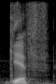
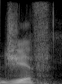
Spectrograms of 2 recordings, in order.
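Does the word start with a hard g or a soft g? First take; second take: hard g; soft g. First: It begins with a hard g sound. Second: It begins with a soft j sound. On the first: The speaker calls it right. "graphic g g g g GIF" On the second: The speaker calls it wrong. "not GIF. Get out of here with your with your Jiffy peanut butter"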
